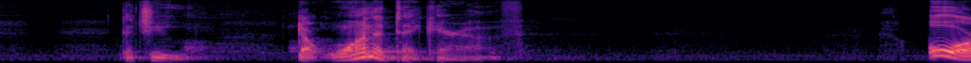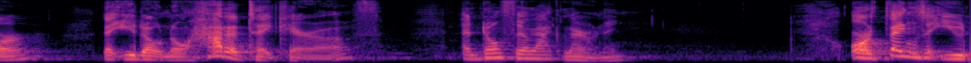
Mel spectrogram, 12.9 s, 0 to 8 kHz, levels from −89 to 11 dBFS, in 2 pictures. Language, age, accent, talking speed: English, 50-69, American, 120 wpm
